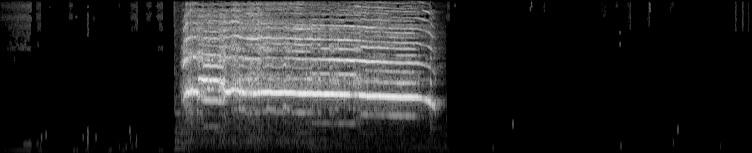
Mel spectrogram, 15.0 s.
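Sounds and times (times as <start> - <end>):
person screaming: 3.6 - 8.8.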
